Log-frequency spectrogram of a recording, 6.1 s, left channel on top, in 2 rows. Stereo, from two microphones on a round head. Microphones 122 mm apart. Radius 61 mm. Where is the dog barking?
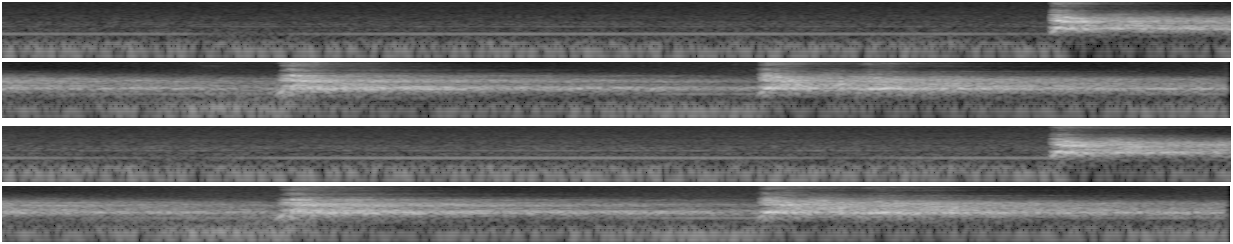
35° left (ahead or behind), 6.5 m; by 5.5 s 25° left (ahead or behind), 8 m.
